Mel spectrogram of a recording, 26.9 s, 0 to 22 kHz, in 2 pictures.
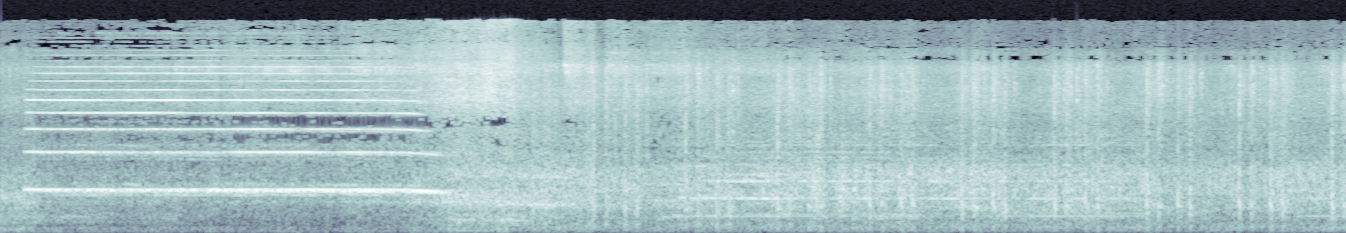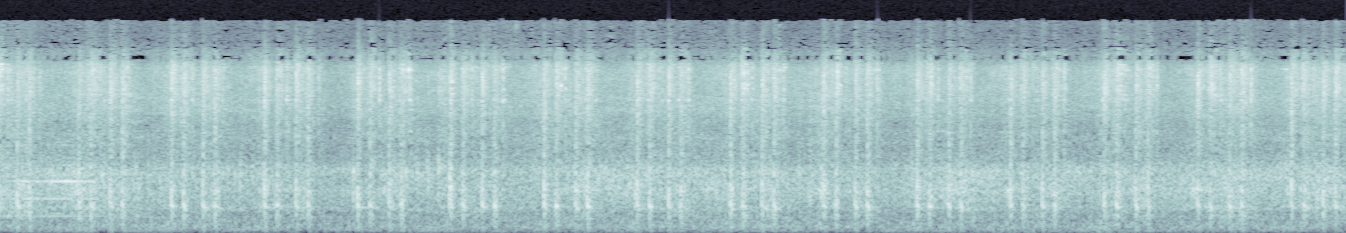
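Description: A WAP7 electric locomotive's horn sounds one long steady blast for about four seconds. The train then runs past, its ICF coaches' wheels clattering over the rail joints in a steady clickety-clack rhythm.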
